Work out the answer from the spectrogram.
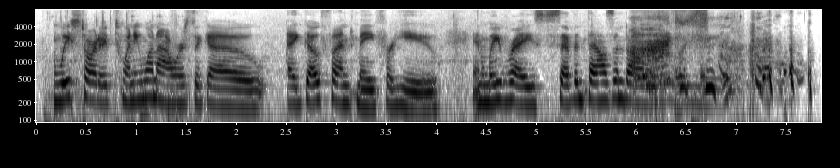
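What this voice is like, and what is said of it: Speaks with a noticeable accent. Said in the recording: “God bless her heart with that accent. I just love it so much.”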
